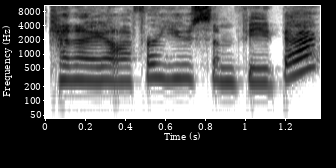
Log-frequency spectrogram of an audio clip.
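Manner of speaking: put-on sugary-sweet voice. Retelling a movie psychologist's repeated line, imitating a really sweet tone. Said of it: "she would say it in this really sweet way".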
